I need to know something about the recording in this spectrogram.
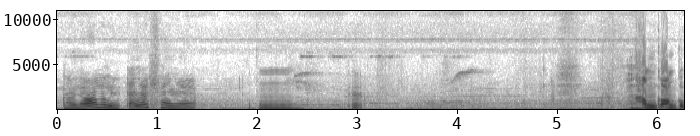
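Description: An elderly woman speaks close by.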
